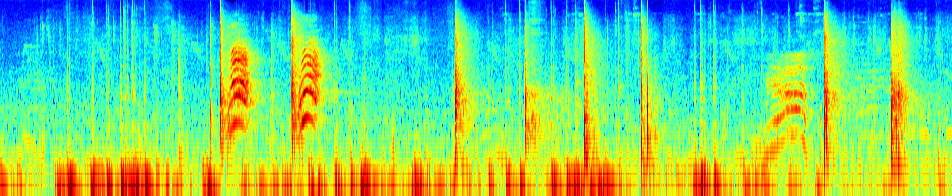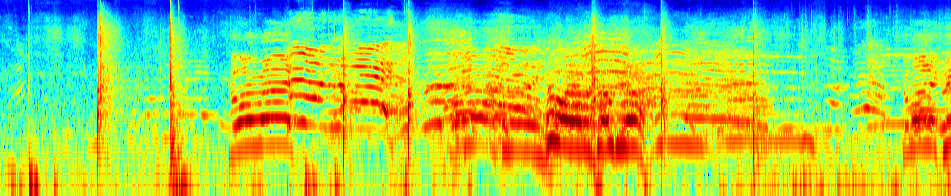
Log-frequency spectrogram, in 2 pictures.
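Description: Staged gladiator combat: repeated sharp strikes of weapons against shields, with low thuds of footwork on a hollow stage platform. From about twelve seconds in, raised voices crying out over the blows.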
